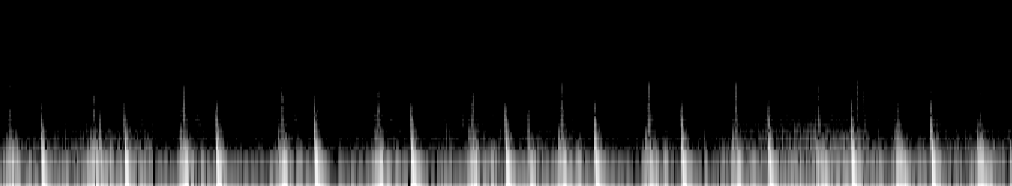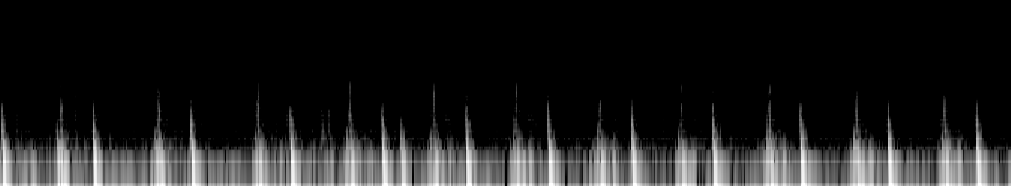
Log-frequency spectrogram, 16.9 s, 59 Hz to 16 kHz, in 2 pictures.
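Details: Real-time heartbeat recording: steady, regular low lub-dub pairs at about 75 beats a minute with no extra sounds; a normal heartbeat.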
